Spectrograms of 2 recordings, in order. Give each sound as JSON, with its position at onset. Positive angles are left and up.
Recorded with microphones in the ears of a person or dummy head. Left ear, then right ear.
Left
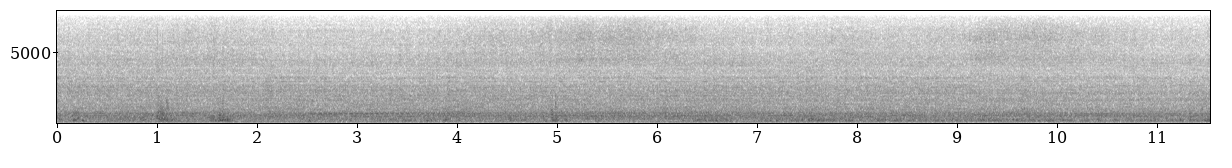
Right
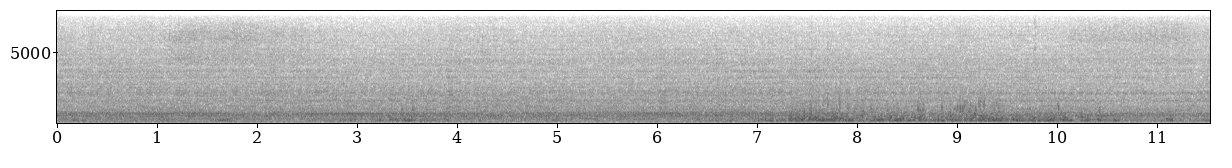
{"t": 0.0, "sound": "a fan", "side_deg": 5, "distance_m": 3.0}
